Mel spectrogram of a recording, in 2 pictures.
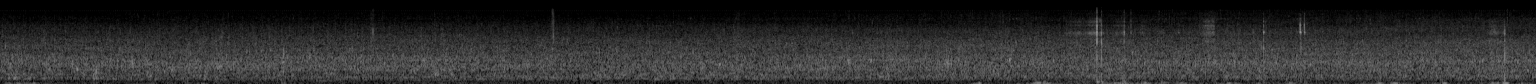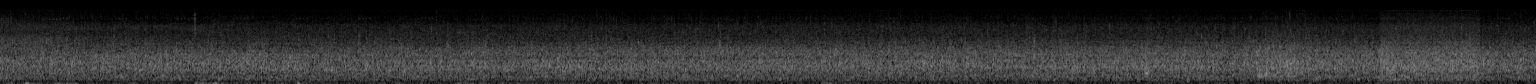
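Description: Shallow creek water running steadily over a small rocky cascade. A few sharp clicks come about a third of the way through.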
